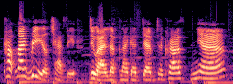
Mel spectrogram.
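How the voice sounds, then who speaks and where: A woman's voice: on the high side, lively intonation, slow, sharp tone, full character voice. A woman playing a slangy, menacing gangster in a comedic audio drama, in old-time caricature. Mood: sneering. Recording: music bed under the voice.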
